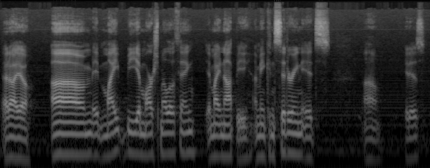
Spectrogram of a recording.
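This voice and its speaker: A man's voice: lowish voice, normal speed, clear, resonant tone. A man speaking at a developer conference, talking casually about speech recognition and taking audience questions, with many fillers and asides. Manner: relaxed, lots of fillers and asides. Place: conference room.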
